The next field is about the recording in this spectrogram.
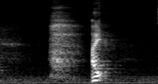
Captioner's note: sighs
